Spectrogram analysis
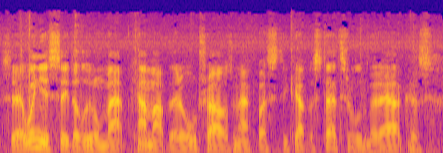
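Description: An older Australian man talks in a laid-back, rambling way, like someone vlogging on a walk. His voice sits at a middling pitch. It is recorded outdoors on a handheld device, with clear wind and ambient noise behind him. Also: fast, pushed and bright. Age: older, around 60s. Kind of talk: casual walking vlog chat. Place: outdoors on a windy coastal walking path.

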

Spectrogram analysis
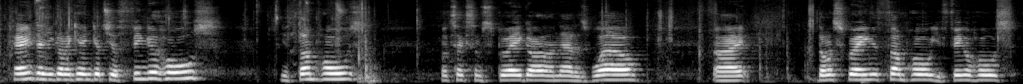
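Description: A teenage boy, a bowler, shows how he cleans his ball in a small room at home, rambling casually in plain speech full of fillers and restarts. His voice is high-pitched and mellow, delivered flatly at a moderate pace.

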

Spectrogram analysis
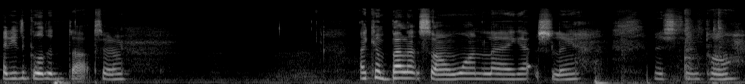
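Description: A woman voicing her game character, narrating her own actions playfully and repeating phrases excitably. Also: high-pitched, unhurried, long pauses, noisy background. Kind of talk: playful game voice-over role-play.

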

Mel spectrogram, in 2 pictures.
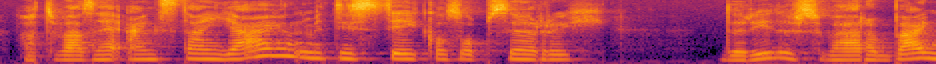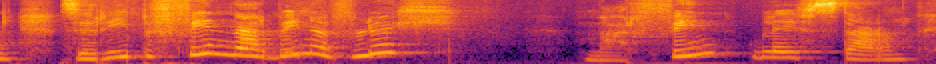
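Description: Slow, lively woman reading a picture book. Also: mid-range voice. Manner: slow, expressive storytelling. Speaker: teacher.

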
